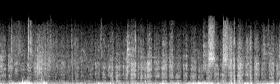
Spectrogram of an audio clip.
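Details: Labrador Retriever facing a stray dog; rough breathy panting in irregular bursts, low and noisy, with no clear barks heard.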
